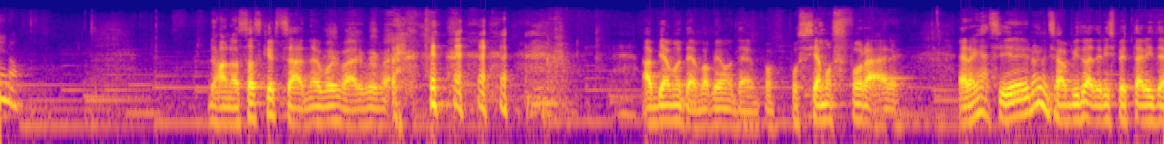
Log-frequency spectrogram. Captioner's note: Risate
